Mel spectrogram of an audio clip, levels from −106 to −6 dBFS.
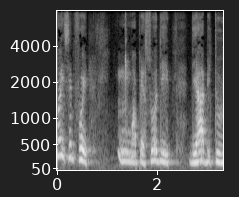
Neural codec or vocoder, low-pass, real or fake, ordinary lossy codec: none; none; real; none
